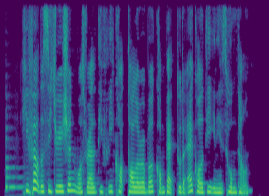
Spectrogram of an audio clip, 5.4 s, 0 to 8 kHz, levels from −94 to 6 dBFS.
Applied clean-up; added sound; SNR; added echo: classical method Wiener filter.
